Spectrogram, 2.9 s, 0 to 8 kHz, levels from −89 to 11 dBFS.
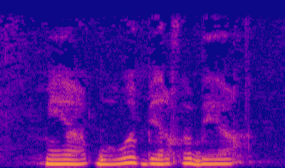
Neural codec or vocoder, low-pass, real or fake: none; 7.2 kHz; real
